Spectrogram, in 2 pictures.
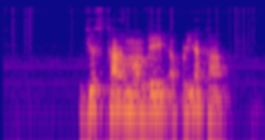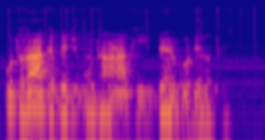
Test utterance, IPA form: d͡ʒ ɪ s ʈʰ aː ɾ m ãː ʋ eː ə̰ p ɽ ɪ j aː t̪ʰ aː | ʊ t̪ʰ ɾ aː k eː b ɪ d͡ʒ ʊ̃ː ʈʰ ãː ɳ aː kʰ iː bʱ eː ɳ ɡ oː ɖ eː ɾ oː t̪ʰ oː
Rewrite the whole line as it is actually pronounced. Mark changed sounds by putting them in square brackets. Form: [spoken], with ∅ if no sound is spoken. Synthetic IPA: d͡ʒ ɪ s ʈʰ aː ɾ m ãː ʋ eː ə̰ p ɽ ɪ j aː t̪ʰ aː | ʊ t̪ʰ ɾ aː k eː b ɪ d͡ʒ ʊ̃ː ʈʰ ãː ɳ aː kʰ iː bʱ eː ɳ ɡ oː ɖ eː ɾ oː t̪ʰ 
